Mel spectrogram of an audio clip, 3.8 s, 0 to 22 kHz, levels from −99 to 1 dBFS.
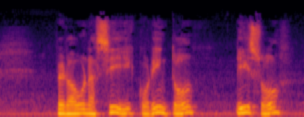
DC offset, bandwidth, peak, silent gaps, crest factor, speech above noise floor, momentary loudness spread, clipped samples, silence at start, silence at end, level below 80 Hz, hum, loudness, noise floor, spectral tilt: under 0.1%; 11 kHz; -6 dBFS; none; 16 dB; 25 dB; 9 LU; under 0.1%; 0.7 s; 0.25 s; -58 dBFS; 60 Hz at -40 dBFS; -23 LUFS; -47 dBFS; -6 dB/octave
